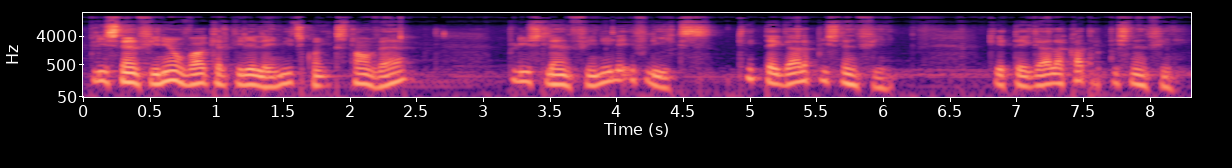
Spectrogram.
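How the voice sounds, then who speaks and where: A male maths teacher, not a native French speaker, explaining step by step in halting, broken French with grammatical slips and searches for words. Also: mid-range voice, dark tone, a little hiss or hum. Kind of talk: improvised maths lesson.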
